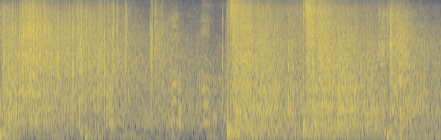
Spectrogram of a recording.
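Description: Aerial fireworks bursting overhead in quick succession, about one sharp bang a second, with dense crackling from the shells' crackle effects in between.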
